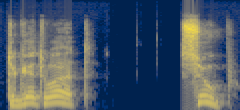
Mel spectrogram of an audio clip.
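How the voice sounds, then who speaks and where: A man's voice: high voice, takes it slowly, mellow, slightly rough. A man hosting a livestream, giving mocking, sarcastic commentary and repeating phrases for emphasis. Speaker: livestream host.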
